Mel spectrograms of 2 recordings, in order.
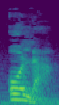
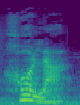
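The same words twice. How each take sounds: First: The word starts directly with the vowel o. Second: The word starts with an audible h sound. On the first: The speaker calls it right. "sinasabi ito na hola" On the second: The speaker calls it wrong. "hindi ito hola"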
